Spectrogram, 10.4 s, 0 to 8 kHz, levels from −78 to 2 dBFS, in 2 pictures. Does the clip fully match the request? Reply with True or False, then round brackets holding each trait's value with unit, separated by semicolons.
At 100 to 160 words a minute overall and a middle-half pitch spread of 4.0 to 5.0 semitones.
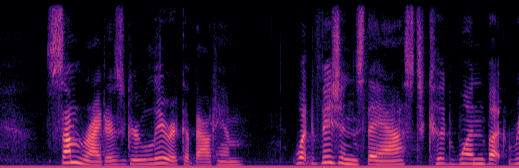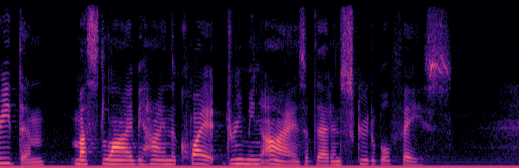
True (150 wpm; 4.4 semitones)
